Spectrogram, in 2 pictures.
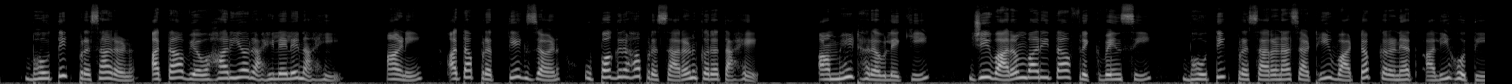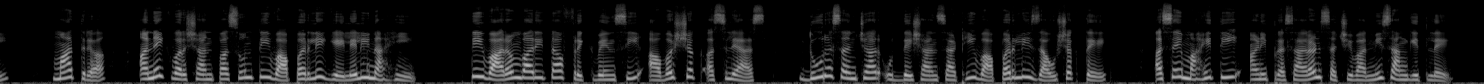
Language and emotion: Marathi, neutral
